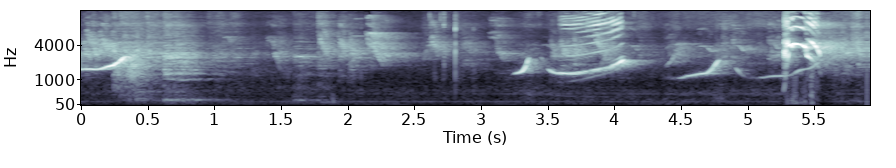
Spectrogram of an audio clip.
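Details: Pet rose-ringed parakeet taught to say "mummy": rasping squawks followed by several short, clear whistled notes that sweep upward, then a sharp harsh screech near the end.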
